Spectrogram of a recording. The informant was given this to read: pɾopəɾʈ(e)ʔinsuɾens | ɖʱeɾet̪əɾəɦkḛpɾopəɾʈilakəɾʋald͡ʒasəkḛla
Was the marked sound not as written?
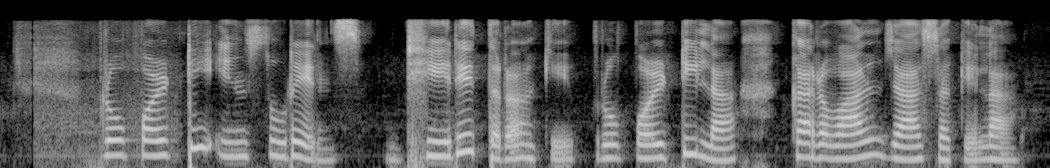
yes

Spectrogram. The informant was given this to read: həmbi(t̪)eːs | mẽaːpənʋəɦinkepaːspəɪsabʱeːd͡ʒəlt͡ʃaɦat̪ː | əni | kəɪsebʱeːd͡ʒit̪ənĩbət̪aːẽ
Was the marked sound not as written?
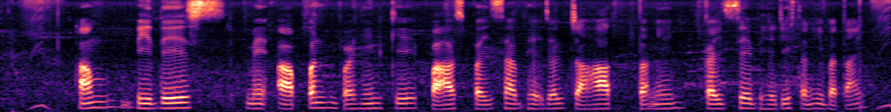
yes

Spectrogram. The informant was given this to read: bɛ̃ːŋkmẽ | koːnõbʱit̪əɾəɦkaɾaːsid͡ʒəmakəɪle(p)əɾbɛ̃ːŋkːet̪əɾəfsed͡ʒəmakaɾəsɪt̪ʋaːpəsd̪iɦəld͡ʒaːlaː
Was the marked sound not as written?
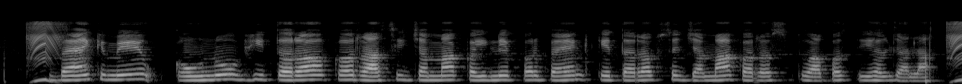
no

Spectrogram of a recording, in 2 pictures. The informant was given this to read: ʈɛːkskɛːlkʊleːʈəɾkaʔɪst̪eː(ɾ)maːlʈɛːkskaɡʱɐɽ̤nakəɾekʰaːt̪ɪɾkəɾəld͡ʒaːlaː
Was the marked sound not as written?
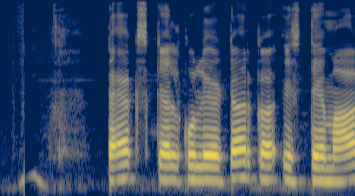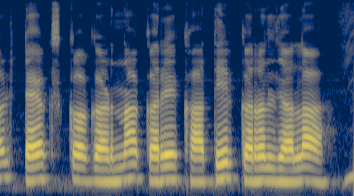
yes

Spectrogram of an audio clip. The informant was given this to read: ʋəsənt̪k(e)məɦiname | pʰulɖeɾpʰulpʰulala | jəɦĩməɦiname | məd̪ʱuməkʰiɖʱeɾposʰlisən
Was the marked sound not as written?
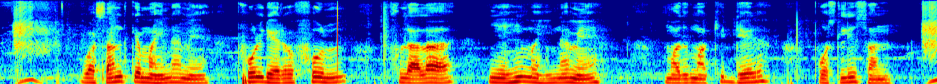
no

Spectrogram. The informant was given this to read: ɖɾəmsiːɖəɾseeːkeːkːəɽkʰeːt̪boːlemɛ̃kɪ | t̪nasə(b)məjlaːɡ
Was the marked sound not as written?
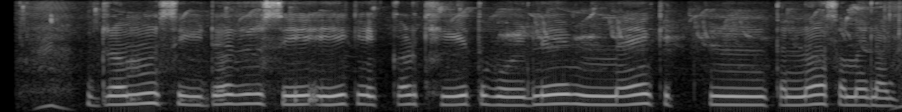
yes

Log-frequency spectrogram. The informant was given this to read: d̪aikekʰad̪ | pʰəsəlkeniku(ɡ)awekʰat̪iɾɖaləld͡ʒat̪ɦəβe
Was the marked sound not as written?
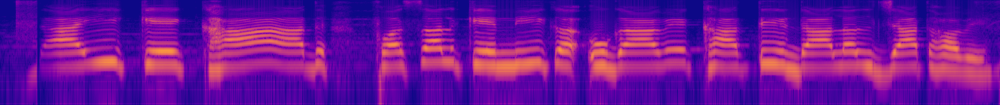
no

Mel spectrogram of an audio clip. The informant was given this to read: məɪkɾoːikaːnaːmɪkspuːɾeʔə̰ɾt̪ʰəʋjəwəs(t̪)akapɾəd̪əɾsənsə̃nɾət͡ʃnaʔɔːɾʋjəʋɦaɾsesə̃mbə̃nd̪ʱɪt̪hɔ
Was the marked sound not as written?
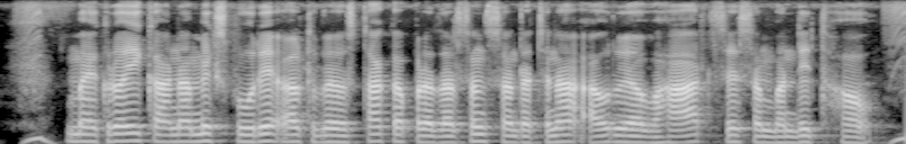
yes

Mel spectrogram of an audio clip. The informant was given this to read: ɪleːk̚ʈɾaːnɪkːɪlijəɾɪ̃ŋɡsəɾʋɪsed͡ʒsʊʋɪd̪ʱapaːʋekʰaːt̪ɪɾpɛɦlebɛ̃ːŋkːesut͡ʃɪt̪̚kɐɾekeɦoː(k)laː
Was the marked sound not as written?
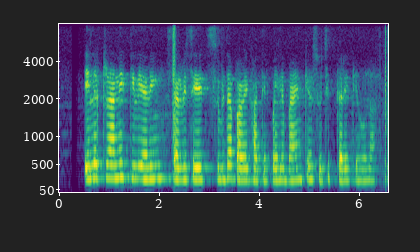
yes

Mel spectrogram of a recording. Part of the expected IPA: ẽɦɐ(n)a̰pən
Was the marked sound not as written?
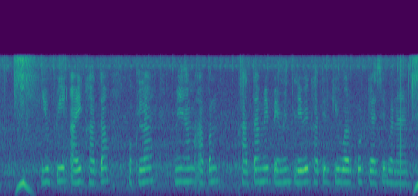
yes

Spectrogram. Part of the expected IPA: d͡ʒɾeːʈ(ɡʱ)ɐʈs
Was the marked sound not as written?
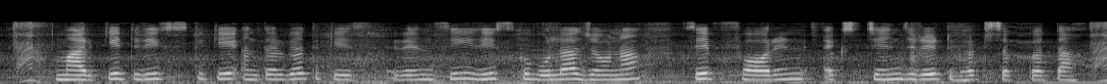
no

